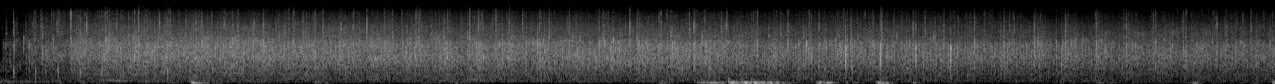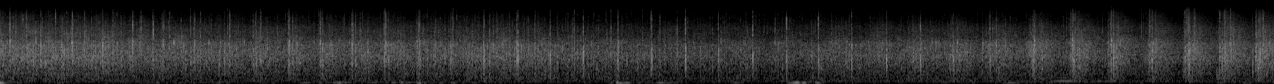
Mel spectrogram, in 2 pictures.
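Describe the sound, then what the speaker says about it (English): A large audience at a Parthi Yatra program in Prasanthi Nilayam gives Swami a big round of applause, dense and sustained clapping that stays loud for the whole stretch and thins slightly toward the end. "we give Swami a big clap"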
